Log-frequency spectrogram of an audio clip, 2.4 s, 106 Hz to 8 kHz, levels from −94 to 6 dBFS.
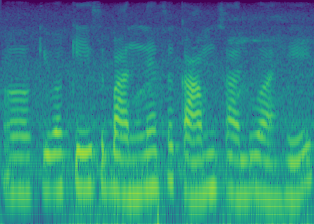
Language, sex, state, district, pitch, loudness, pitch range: Marathi, female, Maharashtra, Mumbai Suburban, 195 Hz, -18 LUFS, 190-210 Hz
